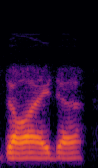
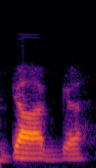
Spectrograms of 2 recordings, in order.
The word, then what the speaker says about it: Dagda: and they would have the Daida or Dagda, as it's sometimes mispronounced, and and perhaps Bridget, whose holiday was just celebrated here recently.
